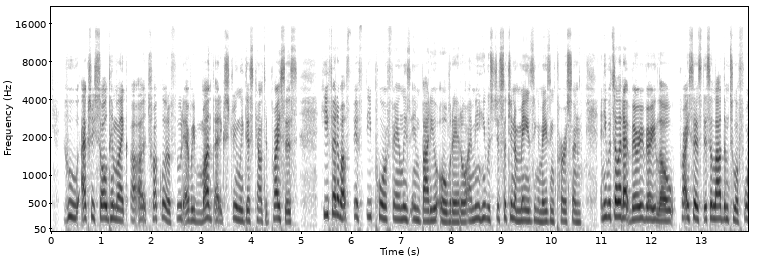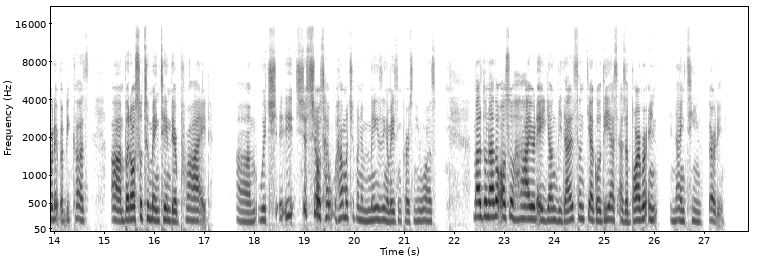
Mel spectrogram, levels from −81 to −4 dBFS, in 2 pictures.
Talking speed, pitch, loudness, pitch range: 190 wpm, 210 Hz, -25 LUFS, 190-235 Hz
